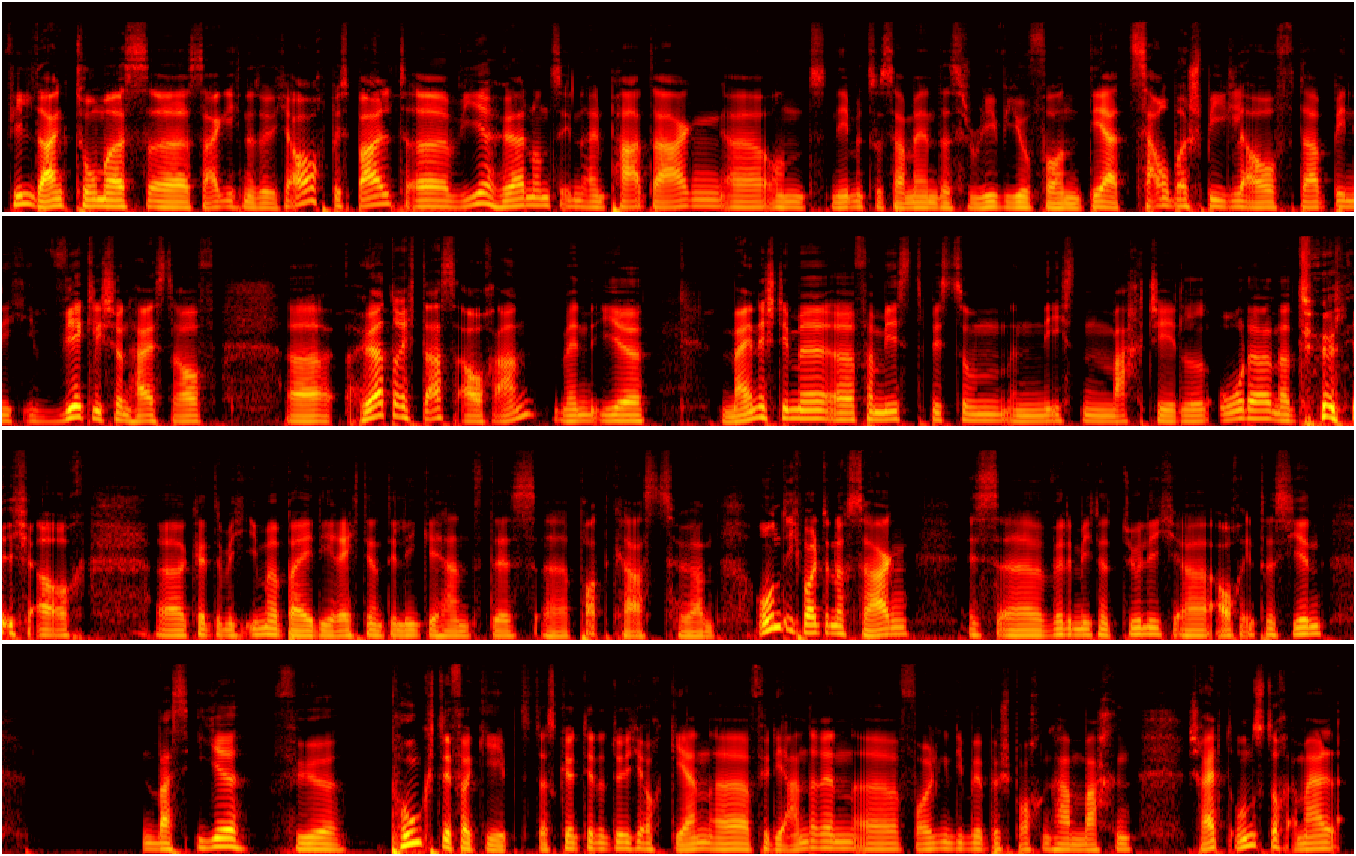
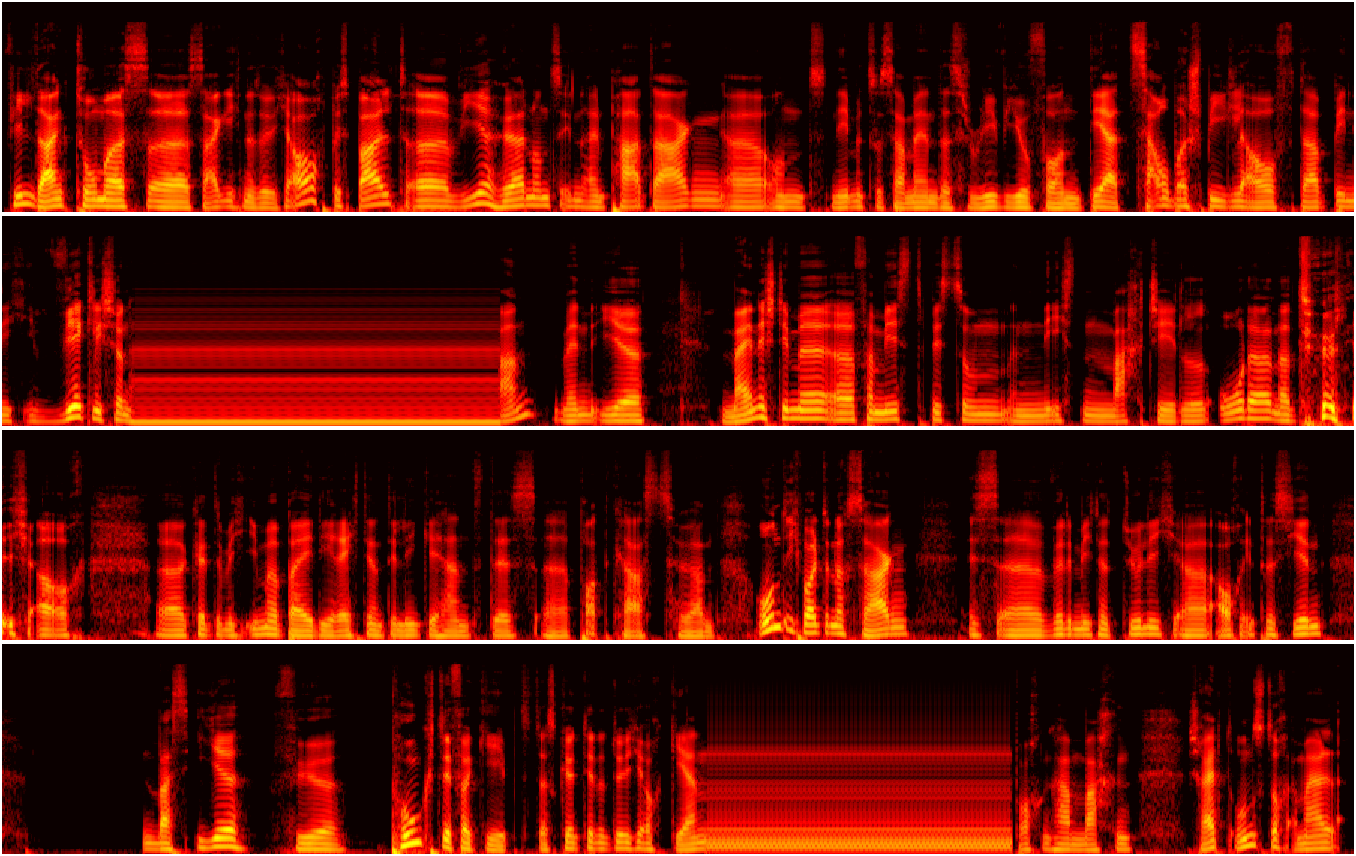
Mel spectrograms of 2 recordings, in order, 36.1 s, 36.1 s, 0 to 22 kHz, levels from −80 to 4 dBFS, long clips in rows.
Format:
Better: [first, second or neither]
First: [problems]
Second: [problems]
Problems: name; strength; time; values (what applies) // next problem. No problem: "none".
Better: first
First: none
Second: audio freezing; at 10 s for 2.5 s and at 32 s for 2 s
